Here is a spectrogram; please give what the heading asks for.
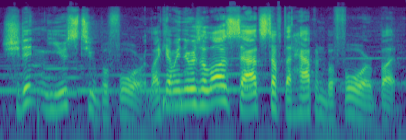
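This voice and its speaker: A man's voice: a little high, big pitch swings, fairly quick, faint music behind. A man giving casual, playful live gameplay commentary as a streamer, informal and slangy. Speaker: game streamer.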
